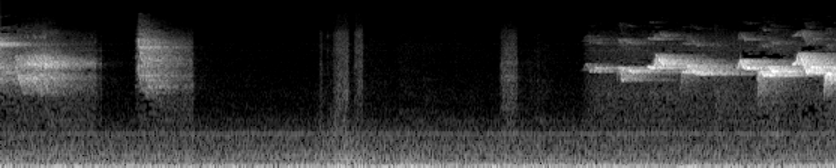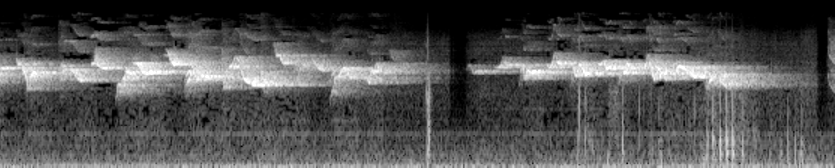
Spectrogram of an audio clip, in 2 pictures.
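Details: Ultramarine grosbeak singing Nordeste-style noturno song. Two brief notes open a quiet stretch, then an extended sequence of repeated, sliding whistled phrases follows, with a few clicks in the background.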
